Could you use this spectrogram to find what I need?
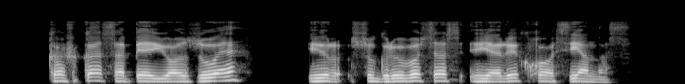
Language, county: Lithuanian, Šiauliai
